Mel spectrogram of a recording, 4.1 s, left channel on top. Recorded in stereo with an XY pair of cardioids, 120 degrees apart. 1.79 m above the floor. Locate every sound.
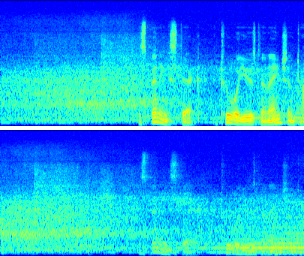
1.8 s a man speaking: 65° left, 0.9 m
